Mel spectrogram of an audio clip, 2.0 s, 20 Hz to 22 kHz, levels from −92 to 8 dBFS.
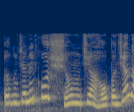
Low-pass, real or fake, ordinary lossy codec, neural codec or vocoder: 7.2 kHz; fake; none; vocoder, 22.05 kHz, 80 mel bands, Vocos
